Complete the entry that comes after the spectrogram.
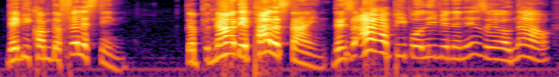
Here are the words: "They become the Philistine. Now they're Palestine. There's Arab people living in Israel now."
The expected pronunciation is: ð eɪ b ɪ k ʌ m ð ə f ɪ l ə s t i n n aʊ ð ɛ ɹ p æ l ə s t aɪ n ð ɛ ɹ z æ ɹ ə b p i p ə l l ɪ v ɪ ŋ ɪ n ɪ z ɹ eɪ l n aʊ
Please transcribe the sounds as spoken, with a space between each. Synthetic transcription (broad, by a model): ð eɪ b ɪ k ʌ m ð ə f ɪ l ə s t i n n aʊ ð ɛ p æ l ə s t aɪ n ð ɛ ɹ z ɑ ə p i p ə l l ɪ v ɪ ŋ ɪ n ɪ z ɹ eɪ l n aʊ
